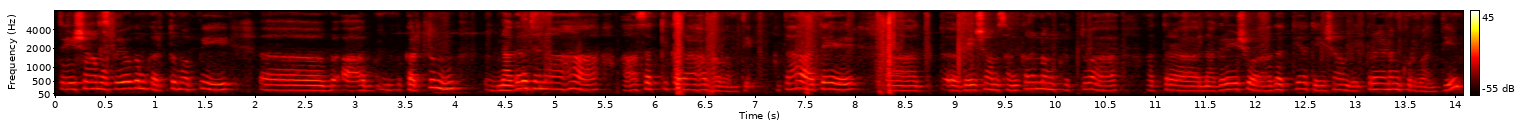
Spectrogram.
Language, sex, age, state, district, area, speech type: Sanskrit, female, 30-45, Andhra Pradesh, Krishna, urban, spontaneous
